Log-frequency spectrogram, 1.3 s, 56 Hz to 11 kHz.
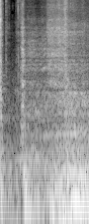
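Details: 1985 Oldsmobile Toronado Caliente, low-mileage survivor at 46,137 miles: brief crank, then it catches straight away and settles into a smooth, steady low idle. A healthy start.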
